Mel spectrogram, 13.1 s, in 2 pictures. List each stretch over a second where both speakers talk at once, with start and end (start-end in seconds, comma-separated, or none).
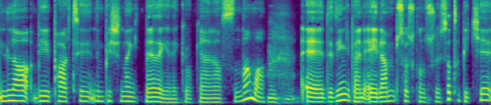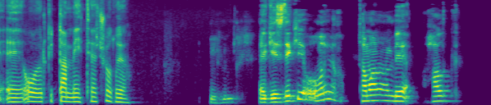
none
